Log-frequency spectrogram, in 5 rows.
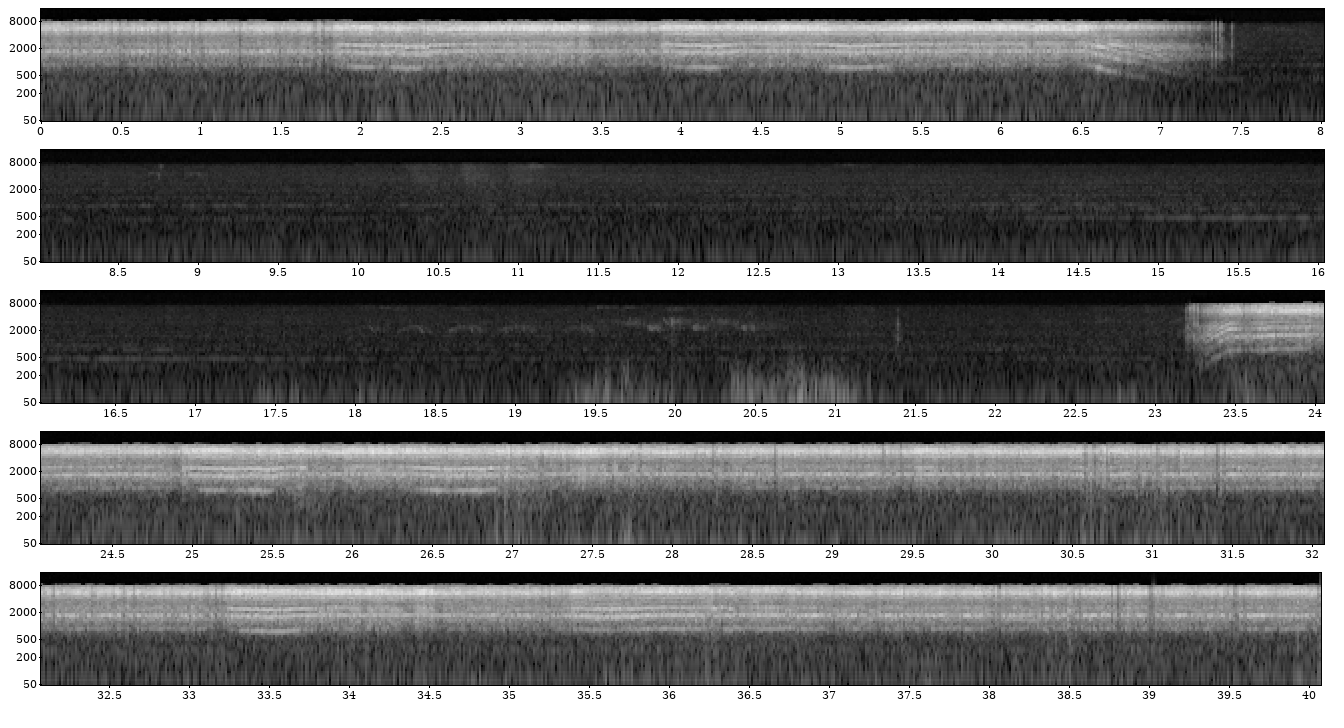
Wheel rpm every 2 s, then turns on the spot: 230, 230, 230, 130, 0, 0, 0, 0, 0, 0, 0, 30, 220, 230, 230, 230, 230, 230, 230, 230.
none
